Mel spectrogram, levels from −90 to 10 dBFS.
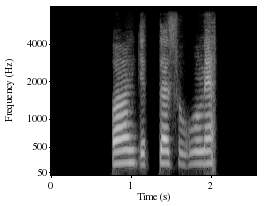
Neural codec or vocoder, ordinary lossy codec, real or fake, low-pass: codec, 16 kHz, 0.5 kbps, X-Codec, HuBERT features, trained on general audio; Opus, 64 kbps; fake; 7.2 kHz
